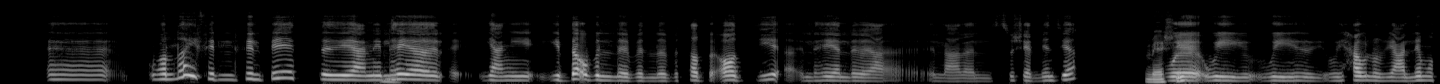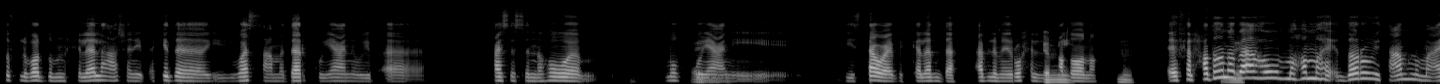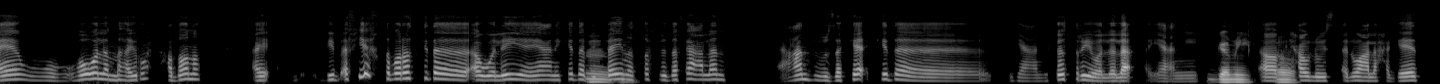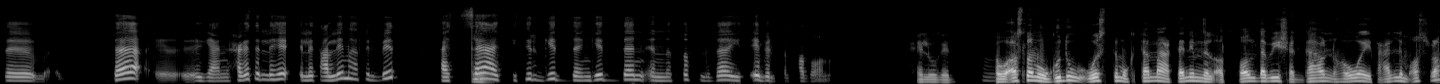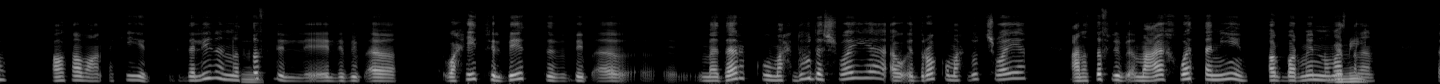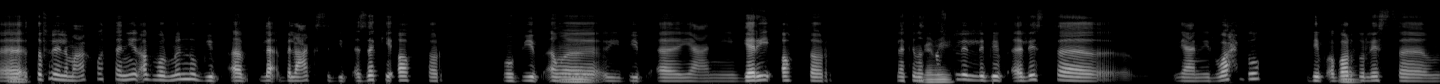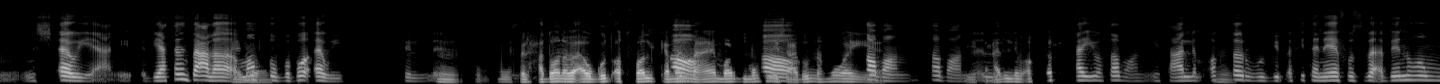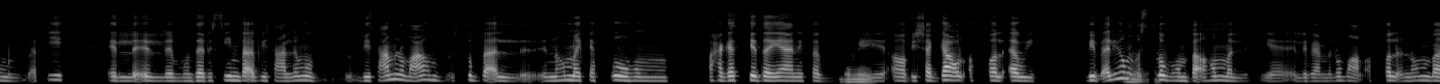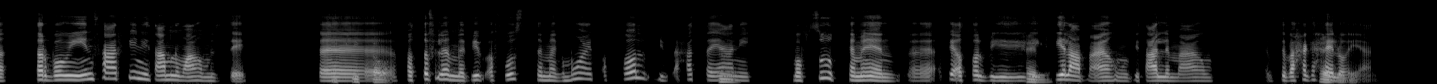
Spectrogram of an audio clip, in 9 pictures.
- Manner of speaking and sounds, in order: in English: "الSocial media"; unintelligible speech
- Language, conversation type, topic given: Arabic, podcast, ازاي بتشجّع الأطفال يحبّوا التعلّم من وجهة نظرك؟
